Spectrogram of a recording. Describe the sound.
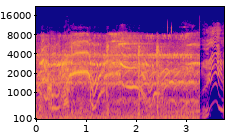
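A woman's scream from a horror film stabbing scene, with echo: a loud, sustained, wavering high-pitched cry for about three seconds, followed by a shorter rising-and-falling shriek.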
